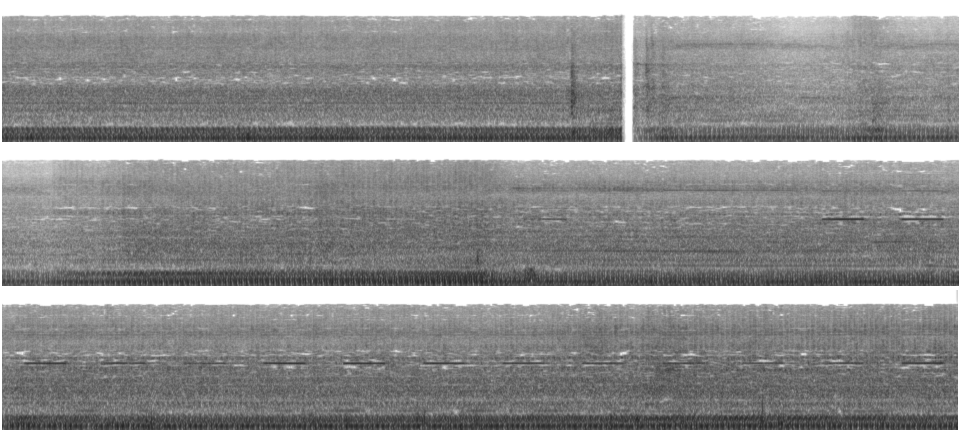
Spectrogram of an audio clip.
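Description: Engine of a tracked miniature car wrecker running steadily while it manoeuvres under and lifts a car. From about halfway through, a high-pitched warning beeper sounds a steady series of short beeps.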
